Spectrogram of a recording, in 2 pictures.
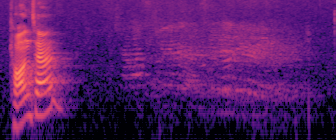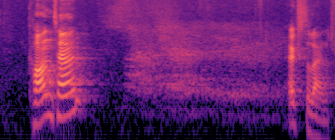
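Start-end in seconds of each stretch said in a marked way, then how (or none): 0.1-4.2 prompting call. Shown as a demonstration. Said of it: "repeat after me".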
